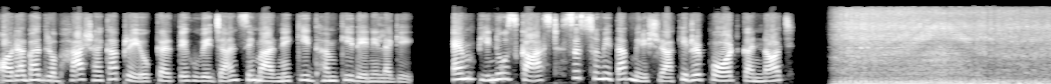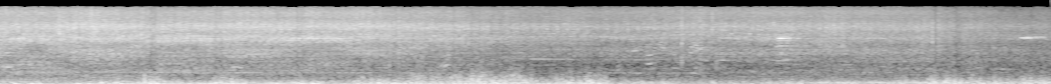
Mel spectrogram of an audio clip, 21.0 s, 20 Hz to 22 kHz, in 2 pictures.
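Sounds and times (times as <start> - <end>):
motor traffic rumble: 8.3 - 21.0.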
